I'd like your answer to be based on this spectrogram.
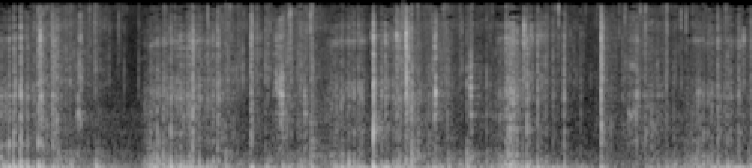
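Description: A metal blade scrapes curled shavings off the edge of a solid pink soap bar held in the hand. The result is a quiet run of dry, crinkly scraping with bright, crisp ticks and short crackles over a soft low rumble, each stroke dying away almost instantly.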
